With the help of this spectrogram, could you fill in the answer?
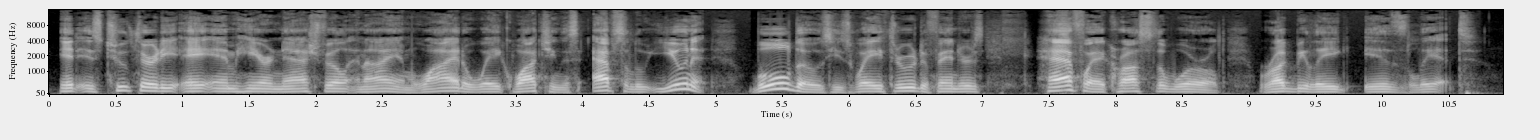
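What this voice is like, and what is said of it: Poor attempt at Nashville accent. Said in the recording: “I know Nashville actually has a much better accent than that... That's just the best you're going to get from me”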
